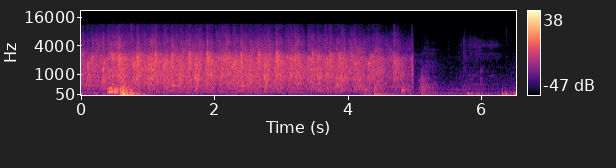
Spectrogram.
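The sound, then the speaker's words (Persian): An audience applauds a female volunteer called on stage during a live talk about marriage. The clapping is loud and sustained, stops abruptly after about five seconds, and leaves quiet behind. “برشون دست بزنید لطفا”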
